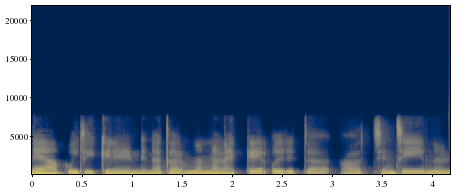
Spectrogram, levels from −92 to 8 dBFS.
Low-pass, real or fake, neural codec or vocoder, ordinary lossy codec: none; fake; codec, 16 kHz, 1 kbps, X-Codec, HuBERT features, trained on balanced general audio; none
